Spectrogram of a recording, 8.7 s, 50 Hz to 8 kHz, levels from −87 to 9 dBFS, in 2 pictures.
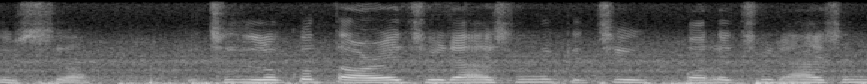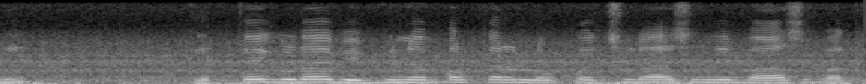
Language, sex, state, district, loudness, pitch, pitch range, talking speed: Odia, female, Odisha, Khordha, -16 LUFS, 235 Hz, 230-250 Hz, 105 wpm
